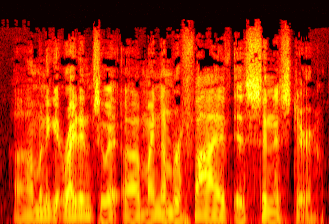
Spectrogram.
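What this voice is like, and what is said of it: Groggy, sleepy-sounding voice. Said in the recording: “my voice sounds different, it's because I just woke up”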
